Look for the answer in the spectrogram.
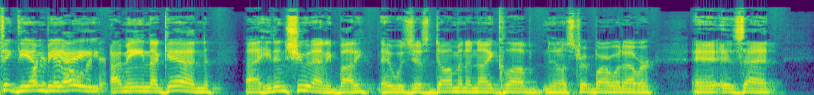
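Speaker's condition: No condition

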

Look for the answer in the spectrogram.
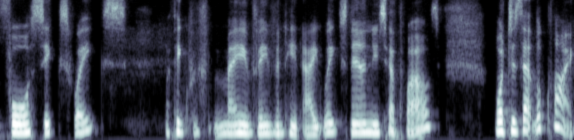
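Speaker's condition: No condition

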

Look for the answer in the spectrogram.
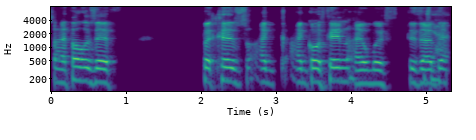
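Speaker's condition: Cerebral palsy; wheelchair user

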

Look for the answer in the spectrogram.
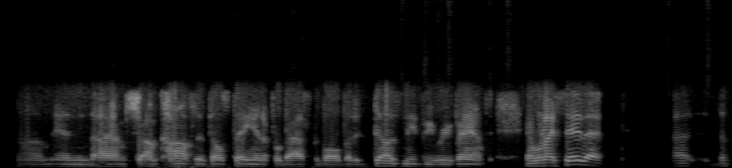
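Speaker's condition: No condition

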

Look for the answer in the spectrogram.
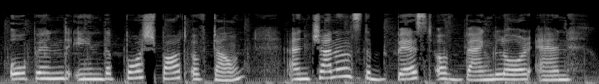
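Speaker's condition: No condition

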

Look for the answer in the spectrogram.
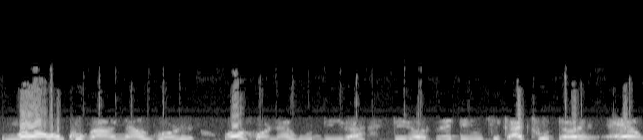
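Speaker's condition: Cerebral palsy; since childhood

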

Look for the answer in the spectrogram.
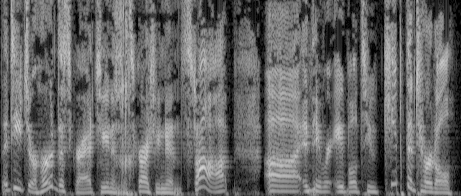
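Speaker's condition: No condition

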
